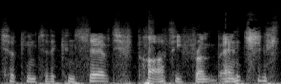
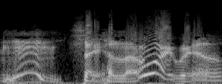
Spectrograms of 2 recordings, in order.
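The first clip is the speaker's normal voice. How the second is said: put-on old creature voice, higher; 4 semitones higher than usual. A host takes voice requests and obliges with a Yoda voice. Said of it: "The media wants Yoda".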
